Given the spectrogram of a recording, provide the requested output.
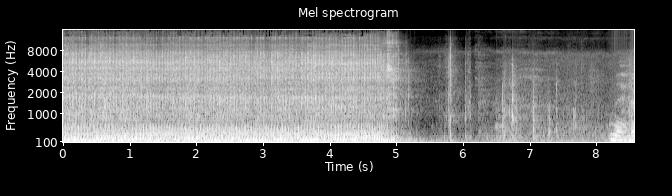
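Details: Bolat 5820 chainsaw after air filter cleaning and a stop-switch repair: engine holds a steady, even rasp for about five seconds, then cuts cleanly to quiet; it runs smoothly and stops normally.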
